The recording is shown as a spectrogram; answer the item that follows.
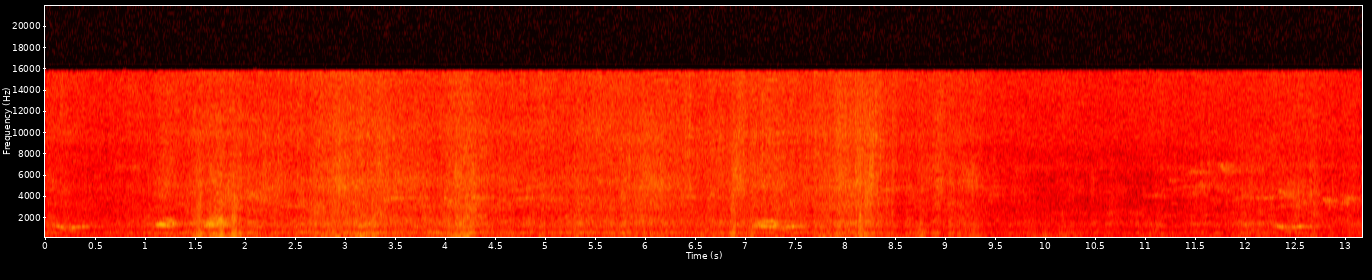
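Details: Busy honey bees of a young colony gathering pollen and nectar at a home-made feeder while building their hive for the new queen; continuous layered droning hum, individual bees buzzing louder as they fly close past.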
